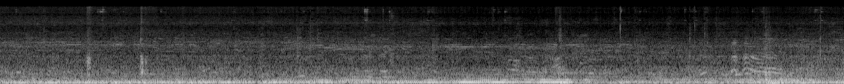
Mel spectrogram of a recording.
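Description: Low, steady rumble of a car engine running close by, a little louder about halfway through, with people talking faintly in the background.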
